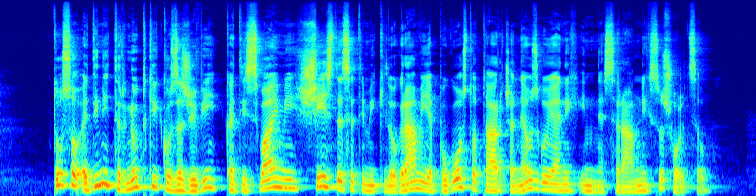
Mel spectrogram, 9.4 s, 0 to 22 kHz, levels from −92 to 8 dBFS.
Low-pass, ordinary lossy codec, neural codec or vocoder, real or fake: none; none; none; real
